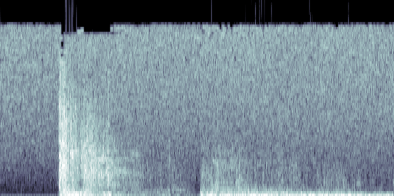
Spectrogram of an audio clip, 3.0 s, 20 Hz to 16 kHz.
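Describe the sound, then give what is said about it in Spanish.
Artillery fires in a Spanish-language War of the Worlds radio drama, from guns set in the Watchung mountains: two heavy booming blasts about a second apart, each followed by a long rumbling roll. “tenemos contacto con las fuerzas de artillería desplegadas en las montañas Watchung. Alcance 32 metros. 32 metros. Proyección 39 grados. 39 grados. ¡Fuego!”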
